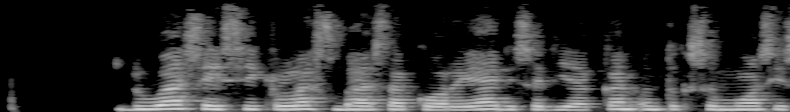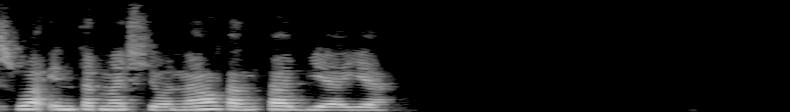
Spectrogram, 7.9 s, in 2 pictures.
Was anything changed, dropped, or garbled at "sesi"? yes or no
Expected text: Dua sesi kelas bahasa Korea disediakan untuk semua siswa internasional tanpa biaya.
no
